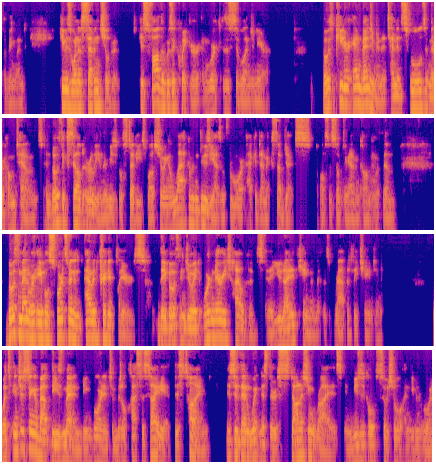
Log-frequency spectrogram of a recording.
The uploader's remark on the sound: This program was recorded via video conference on June 29th, 2021 by the Commonwealth Club of California.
